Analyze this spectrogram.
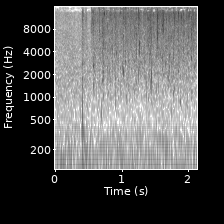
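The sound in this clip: Flowing water in Arita, Saga Prefecture, Japan, near terraced rice fields: a steady, full rushing wash of water that holds an even level throughout, with small splashy flecks on top and no voices.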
